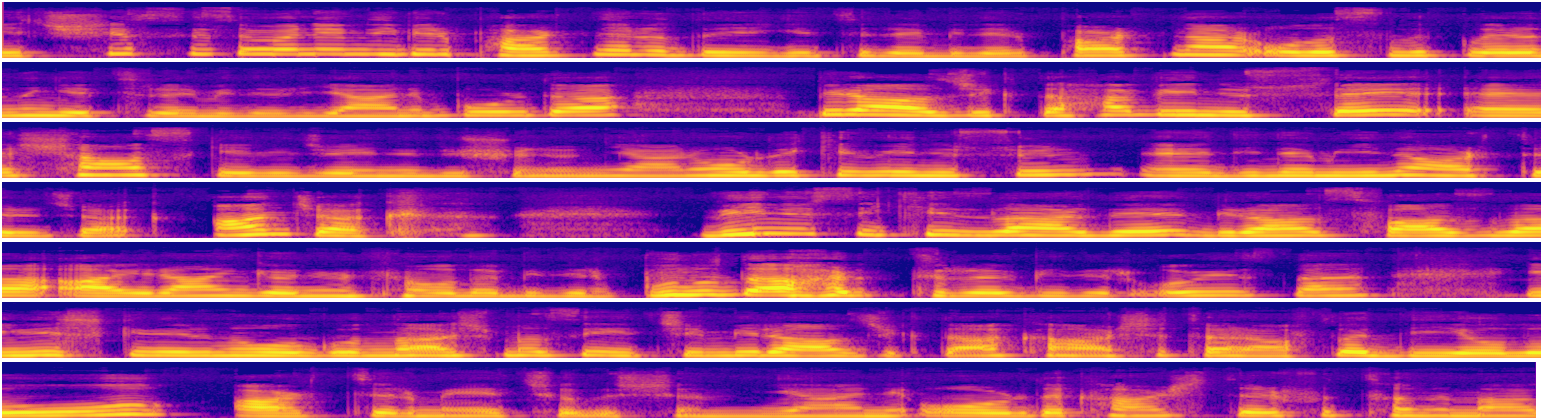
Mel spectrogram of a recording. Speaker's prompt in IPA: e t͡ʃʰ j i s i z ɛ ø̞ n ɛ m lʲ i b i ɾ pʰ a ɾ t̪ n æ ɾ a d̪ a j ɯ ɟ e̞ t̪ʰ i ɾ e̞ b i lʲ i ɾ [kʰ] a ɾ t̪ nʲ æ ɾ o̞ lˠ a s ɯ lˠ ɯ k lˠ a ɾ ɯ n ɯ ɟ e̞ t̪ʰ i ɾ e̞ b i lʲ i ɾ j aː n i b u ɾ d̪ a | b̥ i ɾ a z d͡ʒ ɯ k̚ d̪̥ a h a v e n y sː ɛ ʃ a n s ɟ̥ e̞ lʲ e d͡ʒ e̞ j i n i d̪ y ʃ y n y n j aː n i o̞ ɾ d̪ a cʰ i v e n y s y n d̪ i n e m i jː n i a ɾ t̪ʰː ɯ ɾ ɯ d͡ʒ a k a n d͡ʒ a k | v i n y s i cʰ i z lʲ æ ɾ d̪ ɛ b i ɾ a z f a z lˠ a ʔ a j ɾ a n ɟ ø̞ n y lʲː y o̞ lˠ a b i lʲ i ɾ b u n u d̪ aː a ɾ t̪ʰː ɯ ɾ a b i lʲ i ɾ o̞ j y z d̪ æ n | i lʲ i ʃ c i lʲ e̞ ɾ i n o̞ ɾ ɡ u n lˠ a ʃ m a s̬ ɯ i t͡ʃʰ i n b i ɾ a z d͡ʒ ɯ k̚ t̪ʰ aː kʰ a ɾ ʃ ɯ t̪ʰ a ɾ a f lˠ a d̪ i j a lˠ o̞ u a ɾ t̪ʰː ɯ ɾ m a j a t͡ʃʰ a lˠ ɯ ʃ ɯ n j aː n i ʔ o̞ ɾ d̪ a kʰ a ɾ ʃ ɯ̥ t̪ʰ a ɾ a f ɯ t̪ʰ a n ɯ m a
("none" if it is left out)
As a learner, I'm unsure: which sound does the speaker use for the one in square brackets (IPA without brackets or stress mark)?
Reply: pʰ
